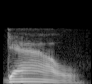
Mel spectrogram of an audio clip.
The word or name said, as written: gal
